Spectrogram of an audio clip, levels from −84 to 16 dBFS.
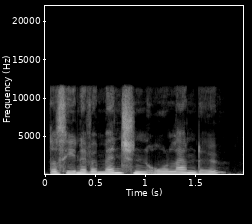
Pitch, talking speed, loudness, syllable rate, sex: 215 Hz, 150 wpm, -14 LUFS, 5.4 syllables/s, female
